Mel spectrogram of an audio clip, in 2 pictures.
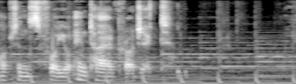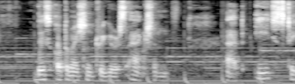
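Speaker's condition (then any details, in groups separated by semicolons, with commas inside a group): No condition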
